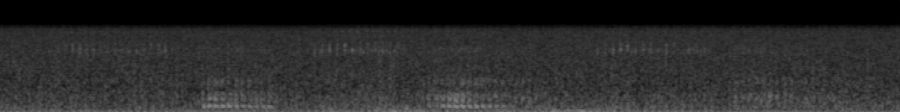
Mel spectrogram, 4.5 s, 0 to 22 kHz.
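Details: Cat following a trail of raw meat purrs continuously, a low rumble that swells in distinct breathing cycles about once every 1.2 seconds, with louder pulses near the first and second seconds.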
